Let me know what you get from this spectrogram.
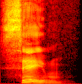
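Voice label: "seym", Azerbaijani; Orfoqrafiya Lüğəti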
